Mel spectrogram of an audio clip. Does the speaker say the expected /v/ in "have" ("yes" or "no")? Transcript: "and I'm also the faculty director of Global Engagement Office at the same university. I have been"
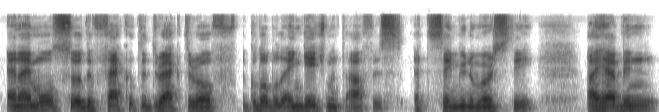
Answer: yes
